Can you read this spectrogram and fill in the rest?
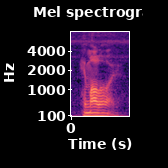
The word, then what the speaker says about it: Himalaya: When I say Himalaya, no, Himalaya. Himalaya. Because it's Hema and Aloy, Himalaya. Like Himavati, Himalaya.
